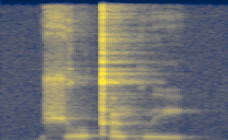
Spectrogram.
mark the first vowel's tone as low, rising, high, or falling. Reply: rising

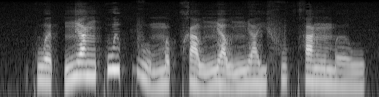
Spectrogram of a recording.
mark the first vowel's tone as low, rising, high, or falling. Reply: low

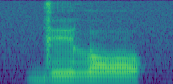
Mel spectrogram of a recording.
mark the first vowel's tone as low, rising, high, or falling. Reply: low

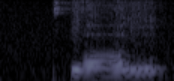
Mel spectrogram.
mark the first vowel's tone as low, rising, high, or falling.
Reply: rising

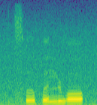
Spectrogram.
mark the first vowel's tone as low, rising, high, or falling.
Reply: rising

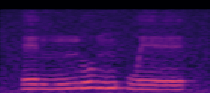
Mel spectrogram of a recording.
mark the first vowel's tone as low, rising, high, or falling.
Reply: low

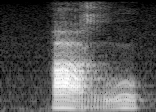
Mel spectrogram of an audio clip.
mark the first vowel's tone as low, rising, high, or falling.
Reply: falling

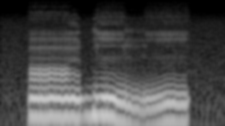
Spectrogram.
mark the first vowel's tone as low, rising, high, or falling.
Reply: high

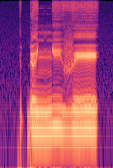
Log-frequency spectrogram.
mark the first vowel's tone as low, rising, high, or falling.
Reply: low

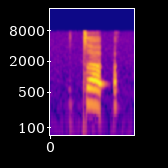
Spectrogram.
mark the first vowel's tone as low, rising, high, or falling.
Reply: high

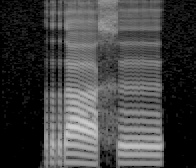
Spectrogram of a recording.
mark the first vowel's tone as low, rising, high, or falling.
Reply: falling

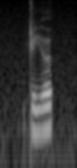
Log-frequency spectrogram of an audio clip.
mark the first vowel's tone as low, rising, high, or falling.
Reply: rising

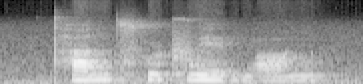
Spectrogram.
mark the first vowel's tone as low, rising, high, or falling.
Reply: rising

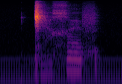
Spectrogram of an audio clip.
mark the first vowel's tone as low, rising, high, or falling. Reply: low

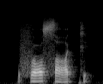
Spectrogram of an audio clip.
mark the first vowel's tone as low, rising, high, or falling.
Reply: rising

